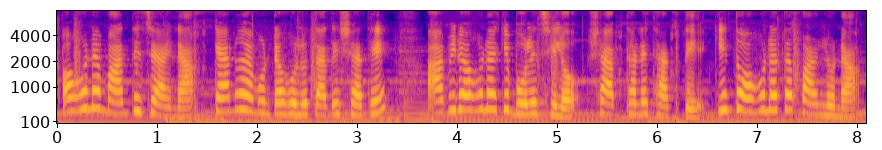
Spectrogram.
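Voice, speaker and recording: A high-voiced woman narrates a romantic audio story, her reading emotive, steady and a little slow. Faint music plays in the background beneath her.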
